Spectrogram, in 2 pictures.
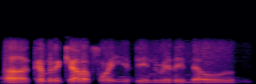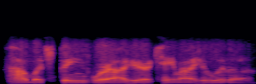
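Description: A man from Georgia with a Southern US accent, talking casually as an interview guest in a halting, reflective, folksy way. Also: medium pitch, level tone, dry recording. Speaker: interview guest, boxer and former dancer. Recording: tinny, dry phone-like radio sound.

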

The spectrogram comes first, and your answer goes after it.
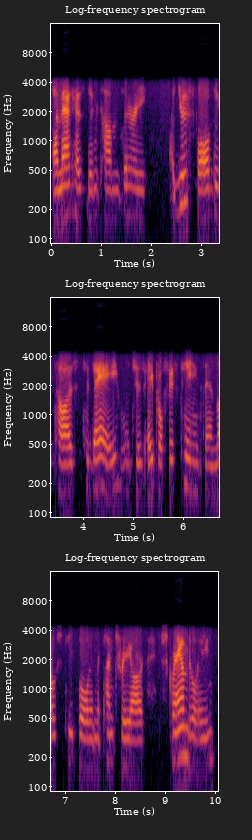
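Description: A woman's voice: low-pitched, steady tone, no room sound. Woman caller on a tinny phone line. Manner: halting, searching for words. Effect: tinny, distant phone line, as if inside a tin can. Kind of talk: call-in radio talk.

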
